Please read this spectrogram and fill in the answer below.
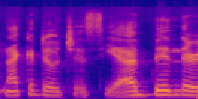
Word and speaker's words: Nacogdoches: someone say that properly Nacogdoches Nacogdoches I've been there so the g is silent yeah right Nacogdoches yeah I've been there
